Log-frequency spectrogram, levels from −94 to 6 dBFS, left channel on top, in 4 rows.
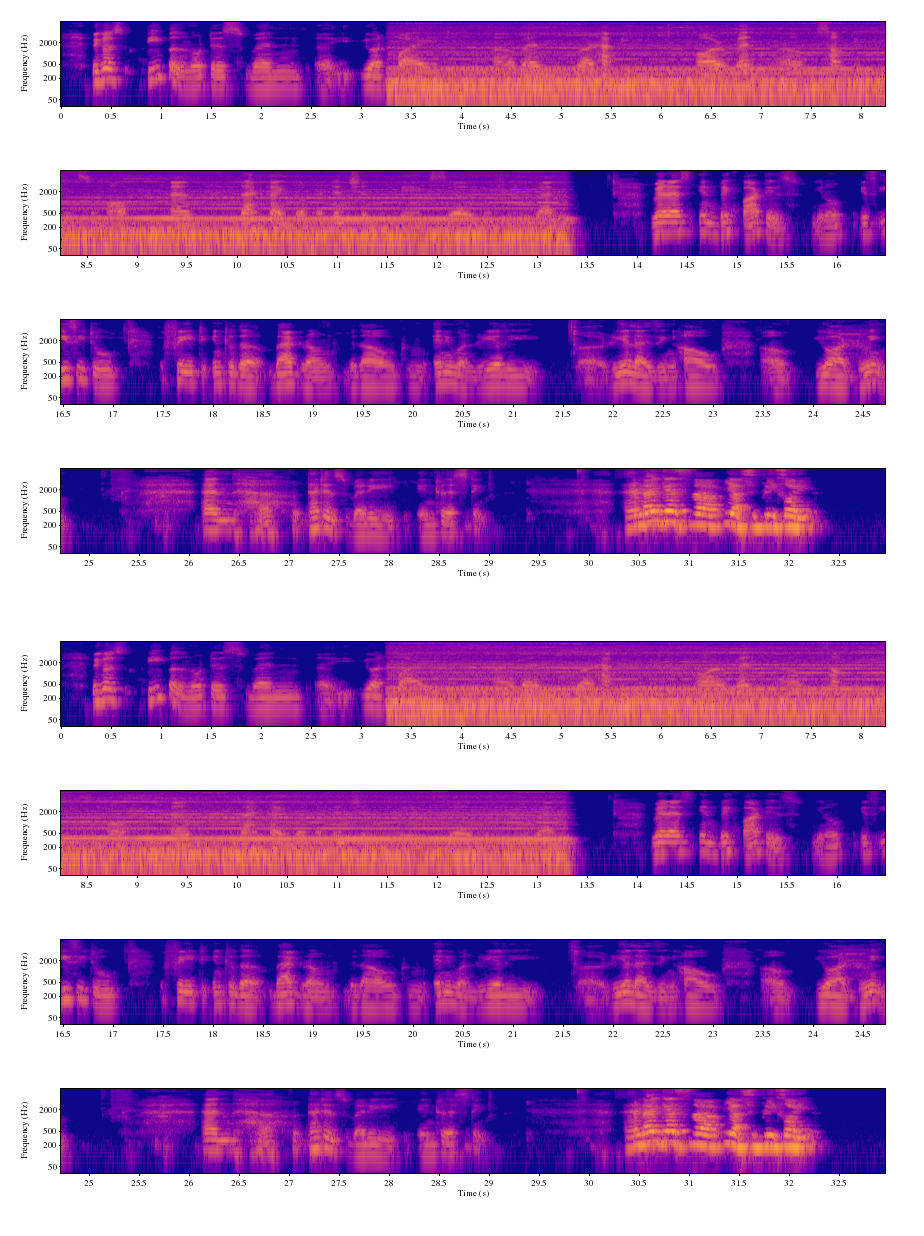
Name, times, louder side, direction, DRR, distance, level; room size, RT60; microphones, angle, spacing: voice 1, 0.0-3.8 4.3-9.0 9.3-13.4 13.8-21.2 21.6-23.8 24.0-24.8 25.3-29.0 29.8-30.6, left 3 dB, 75° left, 0.7 m, -40 dB
sound 1, 3.2-13.3, right 1 dB, 85° right, 0.8 m, -34 dB
voice 2, 30.4-32.3, left 1 dB, 10° right, 1.0 m, -25 dB
3.0 x 2.4 x 3.4 m
head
